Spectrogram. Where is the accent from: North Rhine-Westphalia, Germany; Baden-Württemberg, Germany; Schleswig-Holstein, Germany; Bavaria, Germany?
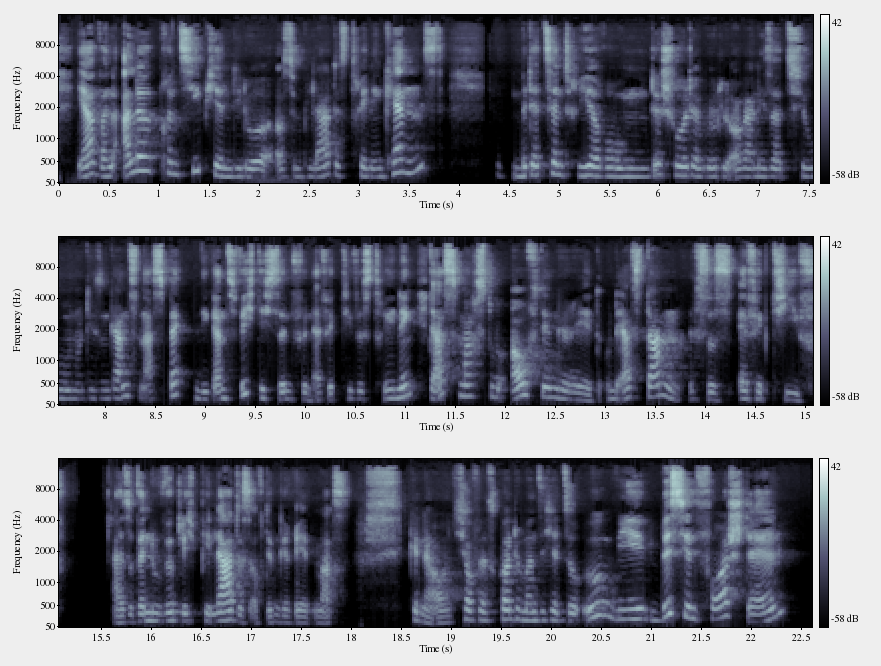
North Rhine-Westphalia, Germany; Moers; Da habe ich noch in Moers gewohnt. Ich komme ursprünglich aus Moers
